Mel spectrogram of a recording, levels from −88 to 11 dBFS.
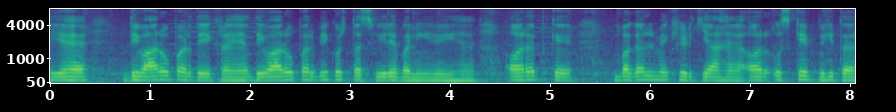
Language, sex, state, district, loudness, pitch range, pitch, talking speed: Hindi, male, Uttarakhand, Tehri Garhwal, -17 LUFS, 135-150 Hz, 140 Hz, 180 wpm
